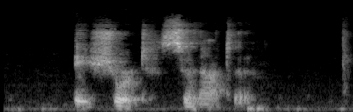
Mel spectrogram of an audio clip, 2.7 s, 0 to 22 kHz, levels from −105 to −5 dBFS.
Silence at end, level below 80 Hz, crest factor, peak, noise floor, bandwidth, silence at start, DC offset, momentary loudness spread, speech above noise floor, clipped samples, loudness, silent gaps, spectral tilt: 0.05 s; -76 dBFS; 22 dB; -16 dBFS; -68 dBFS; 12 kHz; 0.55 s; under 0.1%; 17 LU; 32 dB; under 0.1%; -34 LUFS; none; -2 dB/octave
